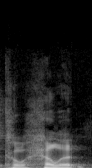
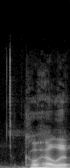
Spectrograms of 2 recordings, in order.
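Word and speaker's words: Qohelet: That word is Kohelet. Kohelet with a Q. I don't know why it's spelled that way, but Kohelet.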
